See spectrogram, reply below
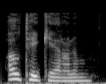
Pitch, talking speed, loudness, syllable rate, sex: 185 Hz, 280 wpm, -17 LUFS, 6.0 syllables/s, female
